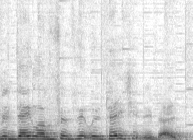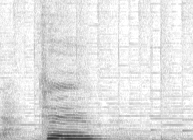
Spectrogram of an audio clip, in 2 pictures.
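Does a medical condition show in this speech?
Yes: cerebral palsy; affects speech and movement; speech impediment.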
